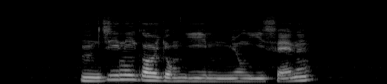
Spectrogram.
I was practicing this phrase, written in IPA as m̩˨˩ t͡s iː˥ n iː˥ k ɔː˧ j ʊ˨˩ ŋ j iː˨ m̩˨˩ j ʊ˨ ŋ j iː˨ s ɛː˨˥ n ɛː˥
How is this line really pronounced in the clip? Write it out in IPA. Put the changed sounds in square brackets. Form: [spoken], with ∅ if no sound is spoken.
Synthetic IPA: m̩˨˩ t͡s iː˥ n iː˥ k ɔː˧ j ʊ˨˩ ŋ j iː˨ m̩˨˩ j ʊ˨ ŋ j iː˨ s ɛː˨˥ n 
